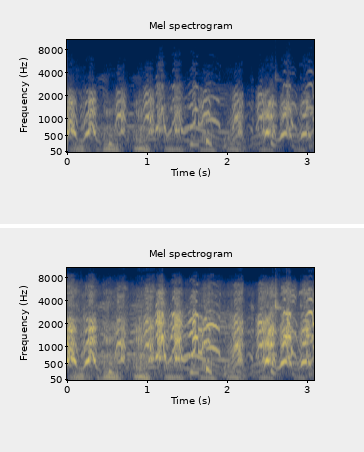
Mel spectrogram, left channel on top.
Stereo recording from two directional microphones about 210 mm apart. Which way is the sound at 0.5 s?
50° right (ahead or behind).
